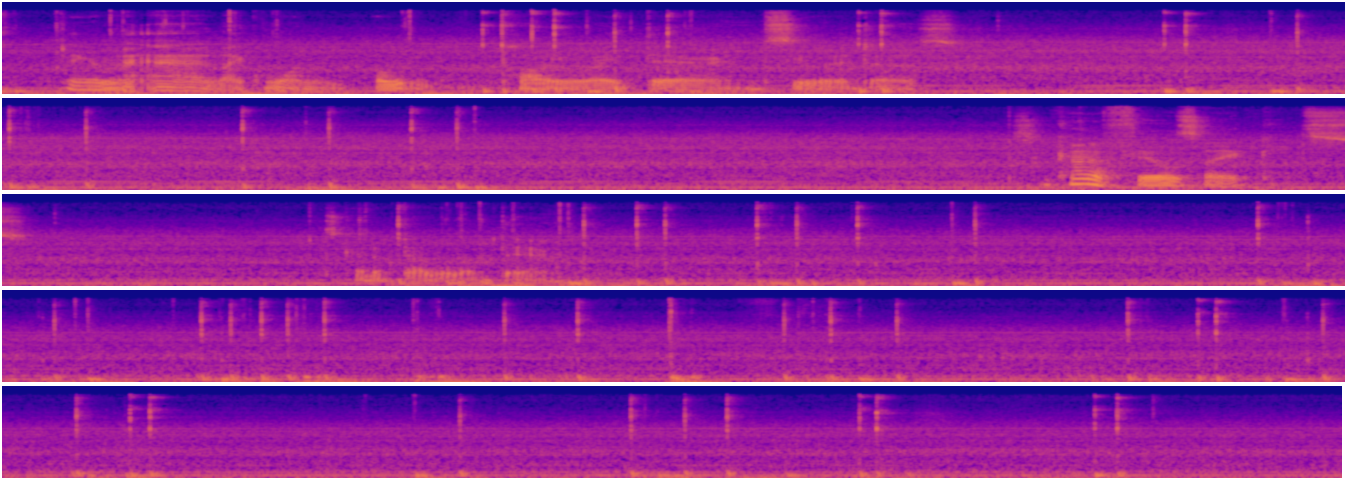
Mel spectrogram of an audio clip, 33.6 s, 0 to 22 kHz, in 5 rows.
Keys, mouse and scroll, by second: 1.2 alt+y, 2.5 click, 2.7 right click, 3.1 alt+middle click, 4.3 click, 5.8 click, 6.5 alt+middle drag, 7.2-7.9 middle drag, 8.4 alt+middle click, 9.0-15.4 alt+middle drag, 15.8 ctrl+z, 16.3 alt+middle click, 16.8 alt+middle click, 17.4 middle click, 18.3-19.8 alt+middle drag, 20.4 alt+middle click, 21.3 alt+middle click, 21.6 middle click, 22.2 p, 22.7-23.0 middle drag, 23.5 F4, 24.1 middle click, 24.6-25.8 alt+middle drag, 26.1 click, 26.8-27.3 alt+middle drag, 27.5 click, 29.2 alt+middle click, 30.3 middle click, 31.2 click, 32.4 click.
